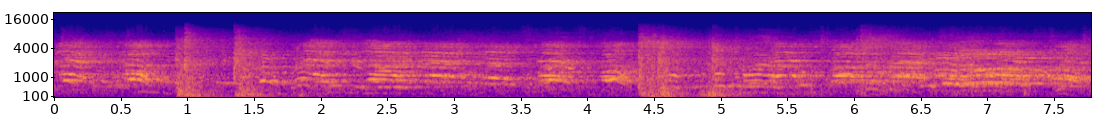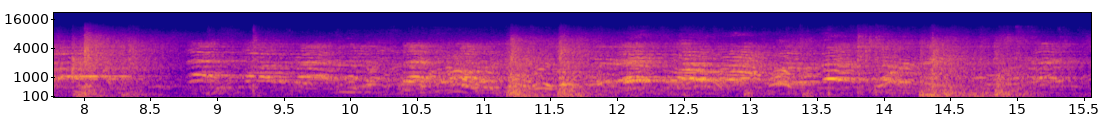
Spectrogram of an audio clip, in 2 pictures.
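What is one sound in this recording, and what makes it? Wheelchairs bang and clatter against each other.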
